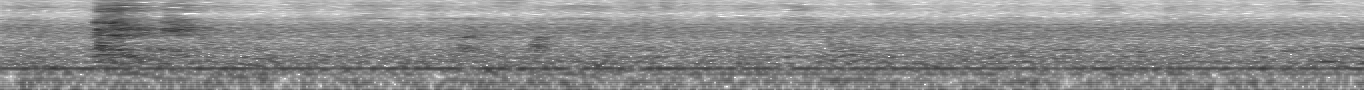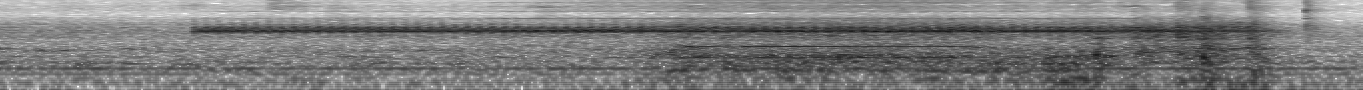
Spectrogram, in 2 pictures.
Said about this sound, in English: This is the train to Abbey Wood via Canary Wharf. Next station, Canary Wharf.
